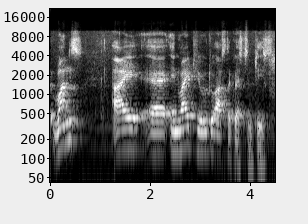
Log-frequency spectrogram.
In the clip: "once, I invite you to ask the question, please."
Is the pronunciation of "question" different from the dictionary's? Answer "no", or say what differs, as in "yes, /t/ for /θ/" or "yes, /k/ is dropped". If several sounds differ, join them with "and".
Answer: no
